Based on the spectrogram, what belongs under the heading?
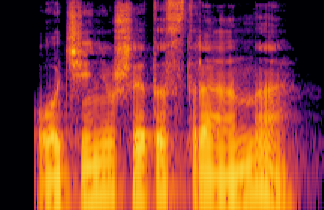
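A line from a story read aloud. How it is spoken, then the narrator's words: Muttering. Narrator (Russian): пробормотал он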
